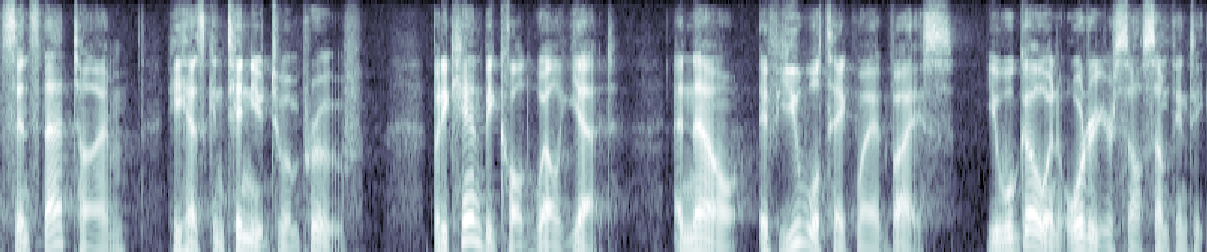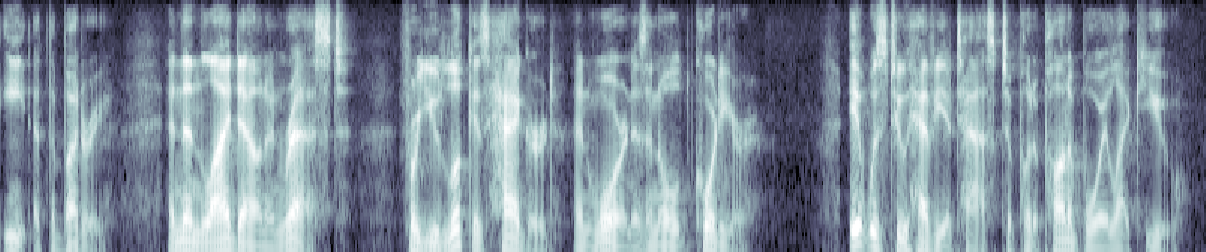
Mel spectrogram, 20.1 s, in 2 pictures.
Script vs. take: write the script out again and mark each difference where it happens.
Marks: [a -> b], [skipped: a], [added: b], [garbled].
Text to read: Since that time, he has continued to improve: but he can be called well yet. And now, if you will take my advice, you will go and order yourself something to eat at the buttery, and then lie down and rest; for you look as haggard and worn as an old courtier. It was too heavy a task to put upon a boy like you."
Since that time, he has continued to improve: but he can be called well yet. And now, if you will take my advice, you will go and order yourself something to eat at the buttery, and then lie down and rest; for you look as haggard and worn as an old courtier. It was too heavy a task to put upon a boy like you."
